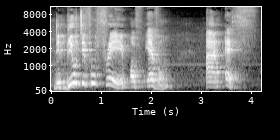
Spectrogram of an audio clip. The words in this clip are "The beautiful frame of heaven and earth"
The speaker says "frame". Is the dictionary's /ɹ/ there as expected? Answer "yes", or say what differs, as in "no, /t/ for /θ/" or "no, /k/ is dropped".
yes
